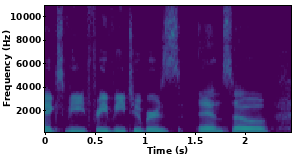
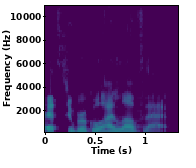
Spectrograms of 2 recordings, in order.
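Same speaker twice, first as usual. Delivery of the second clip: put-on sarcastic, mock-praising tone. Retelling own past reaction: imitating own sarcastic remark. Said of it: "I was being very sarcastic".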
